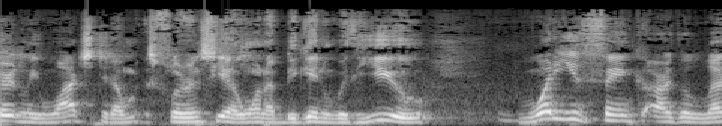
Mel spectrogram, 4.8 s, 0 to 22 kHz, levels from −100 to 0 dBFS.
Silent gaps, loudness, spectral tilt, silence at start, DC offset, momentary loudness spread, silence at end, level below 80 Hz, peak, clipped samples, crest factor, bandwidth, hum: none; -15 LUFS; -4 dB/octave; 0 s; under 0.1%; 7 LU; 0 s; -44 dBFS; 0 dBFS; under 0.1%; 16 dB; 16.5 kHz; none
